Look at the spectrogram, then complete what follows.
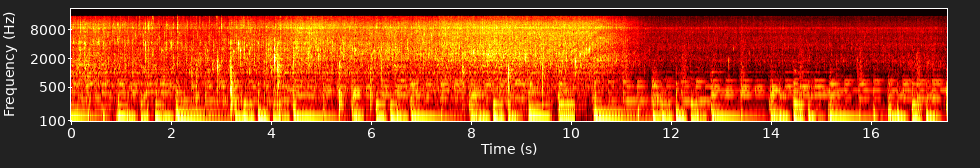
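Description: Flour-coated stuffed squid sizzling loudly in hot oil in a frying pan, with a few sharp clicks of metal tongs. The sizzle drops to a quieter frying sound about two-thirds of the way through. Background music with a steady bass line plays underneath.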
